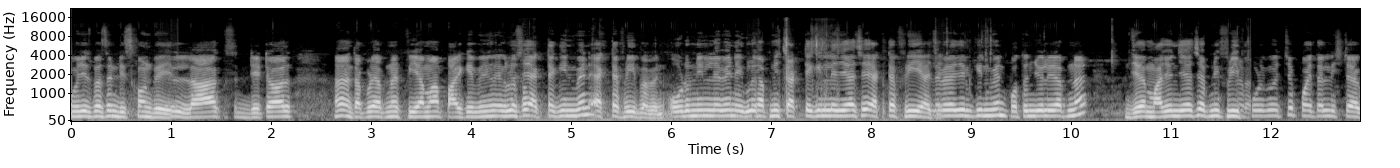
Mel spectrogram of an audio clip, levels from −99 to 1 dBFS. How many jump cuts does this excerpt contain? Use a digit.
5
